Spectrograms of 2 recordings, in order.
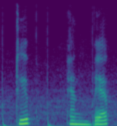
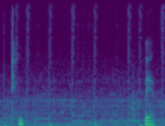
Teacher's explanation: Bagian oral diblokir dengan menekan ujung lidah ke alveolar.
